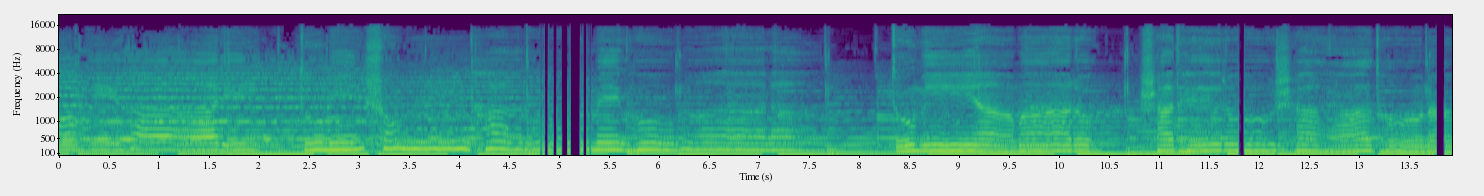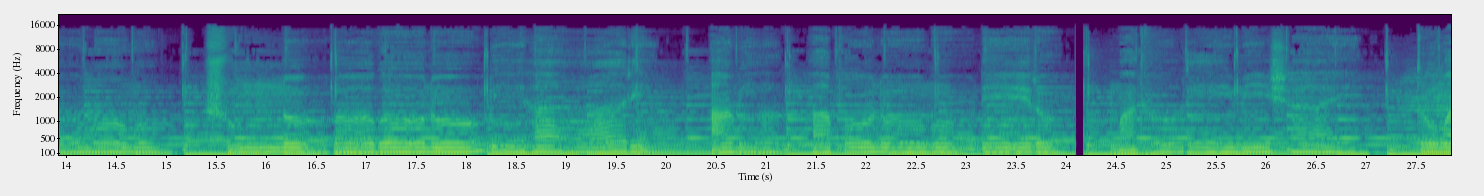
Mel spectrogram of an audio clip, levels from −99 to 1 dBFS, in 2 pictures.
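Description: At 4.81 s the sound breaks up into a stutter of short silences lasting until 5.32 s, about 340 ms lost in all, the longest gap about 107 ms. Holes follow at 11.79 s (64 ms), 13.77 s (85 ms) and 24.09 s (85 ms). This is likely Bluetooth dropout, wireless packets arriving too late to play. Unlike an edit or a pause, each gap has abrupt edges or a fade of a few milliseconds, and the sound resumes further along, as if it had kept playing.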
